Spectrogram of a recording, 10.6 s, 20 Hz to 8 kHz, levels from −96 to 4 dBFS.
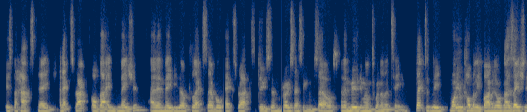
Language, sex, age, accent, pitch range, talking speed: English, male, 30-49, British, 115-130 Hz, 200 wpm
